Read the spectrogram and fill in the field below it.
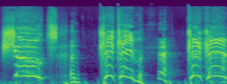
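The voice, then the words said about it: Bellowing commentator impression. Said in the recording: “He just becomes a bellowing maniac. ... Really good Drury impression.”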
